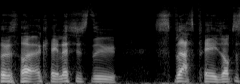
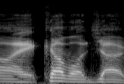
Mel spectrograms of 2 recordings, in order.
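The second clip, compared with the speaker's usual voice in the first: put-on East End London accent, loud and slow; 6 dB louder than usual. Imitating an actor's line from G I Joe: imitating an East End actor's voice. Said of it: "his voice in G I Joe".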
